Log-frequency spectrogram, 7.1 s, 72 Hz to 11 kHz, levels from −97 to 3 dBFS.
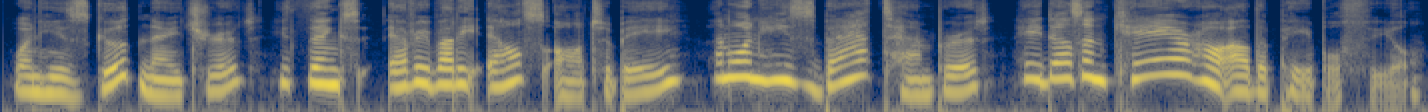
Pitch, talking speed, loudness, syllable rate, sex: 245 Hz, 200 wpm, -18 LUFS, 5.5 syllables/s, female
